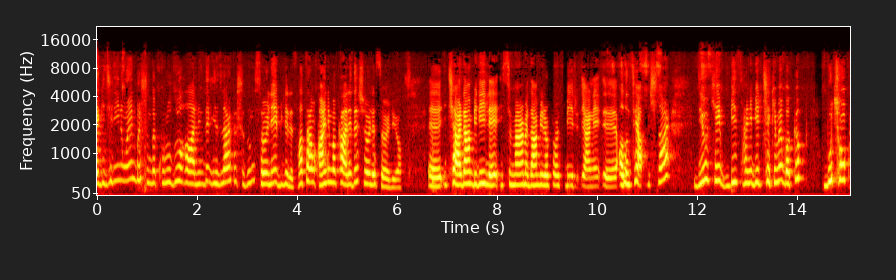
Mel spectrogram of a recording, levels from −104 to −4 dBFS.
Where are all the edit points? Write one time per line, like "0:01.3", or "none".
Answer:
none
